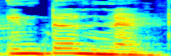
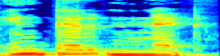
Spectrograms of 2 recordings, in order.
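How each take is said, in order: First: Said in the usual way. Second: internet said very slowly, each part drawn out; slow spelled-out word. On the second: Shown as a demonstration. Teacher slowly repeating internet for students learning compound words. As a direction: stretch internet slowly so students hear its two halves. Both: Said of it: "internet दो words को मिला हुआ है".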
